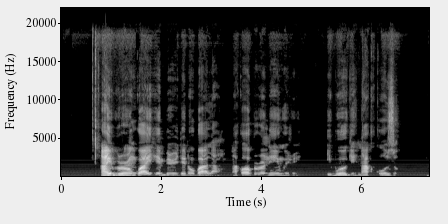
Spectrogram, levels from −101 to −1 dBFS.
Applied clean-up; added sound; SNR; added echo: classical method spectral subtraction.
